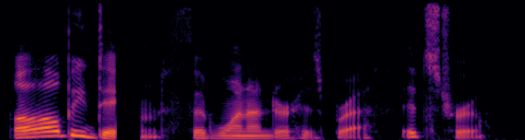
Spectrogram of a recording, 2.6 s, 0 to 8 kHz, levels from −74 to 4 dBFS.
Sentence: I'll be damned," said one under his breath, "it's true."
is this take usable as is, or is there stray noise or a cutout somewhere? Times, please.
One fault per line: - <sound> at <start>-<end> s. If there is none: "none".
- dropout at 0.6-0.7 s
